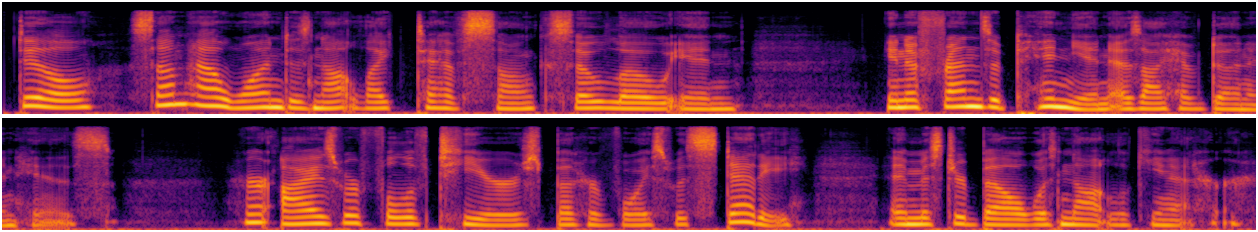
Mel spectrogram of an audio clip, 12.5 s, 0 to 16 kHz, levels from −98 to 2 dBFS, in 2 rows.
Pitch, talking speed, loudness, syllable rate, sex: 205 Hz, 190 wpm, -17 LUFS, 4.8 syllables/s, female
